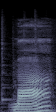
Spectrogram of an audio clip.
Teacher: a tone that rises up to high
